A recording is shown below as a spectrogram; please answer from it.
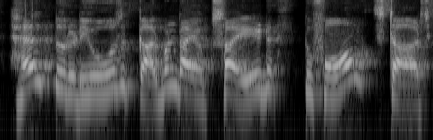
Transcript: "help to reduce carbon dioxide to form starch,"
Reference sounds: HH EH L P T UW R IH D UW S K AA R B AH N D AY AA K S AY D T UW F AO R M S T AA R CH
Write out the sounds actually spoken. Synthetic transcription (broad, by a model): HH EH L P T UW R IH D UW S K AA R B AH N D AY AA K S AY D T UW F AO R M S T AA R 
